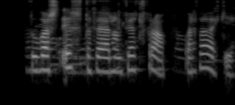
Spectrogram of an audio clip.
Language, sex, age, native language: Icelandic, female, 13, Icelandic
